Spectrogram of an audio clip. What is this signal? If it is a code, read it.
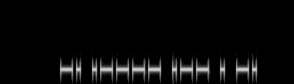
Morse code, heard as a keyed tone, about 30 wpm, 700 Hz. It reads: N1WEN
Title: USA Call Signs - 5 Characters - Repeated 2x - 30wpm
